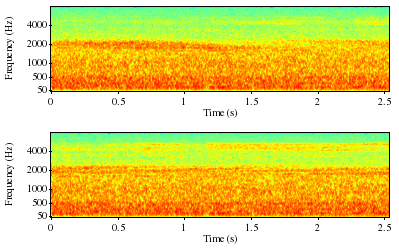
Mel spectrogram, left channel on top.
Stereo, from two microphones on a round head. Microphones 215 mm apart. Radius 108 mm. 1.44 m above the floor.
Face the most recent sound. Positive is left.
No sound to turn to.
